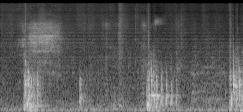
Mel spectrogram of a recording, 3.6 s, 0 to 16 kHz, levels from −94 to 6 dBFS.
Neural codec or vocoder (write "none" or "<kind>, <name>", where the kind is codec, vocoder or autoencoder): autoencoder, DAC-VAE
